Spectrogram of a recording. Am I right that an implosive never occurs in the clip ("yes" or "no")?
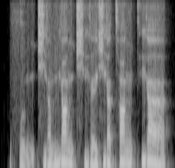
yes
